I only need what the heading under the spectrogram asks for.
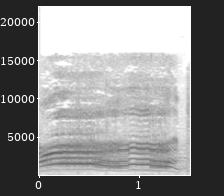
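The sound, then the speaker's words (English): A person lets out a single long, anguished scream of pain, loud, holding a strained high pitch that wavers before sliding downward and breaking off. “I do so love the sound of your screams.”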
